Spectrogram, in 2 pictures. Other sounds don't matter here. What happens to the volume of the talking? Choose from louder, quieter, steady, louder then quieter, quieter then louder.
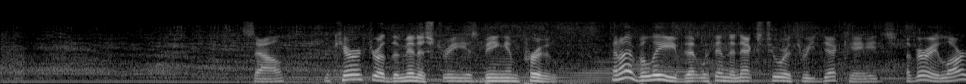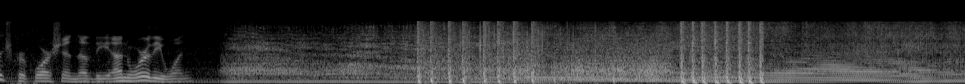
quieter.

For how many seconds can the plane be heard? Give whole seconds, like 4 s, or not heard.
19 s.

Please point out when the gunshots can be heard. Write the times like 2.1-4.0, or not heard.
13.8-17.3.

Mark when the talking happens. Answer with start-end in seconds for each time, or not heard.
2.4-11.6.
